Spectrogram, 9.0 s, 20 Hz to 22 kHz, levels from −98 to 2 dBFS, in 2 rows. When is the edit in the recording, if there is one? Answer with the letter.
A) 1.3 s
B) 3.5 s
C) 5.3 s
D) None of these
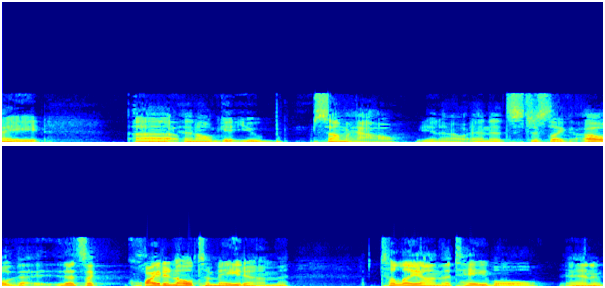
A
